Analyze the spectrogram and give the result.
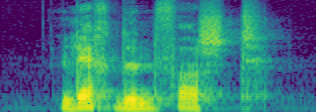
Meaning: inflection of vastleggen: 1. plural past indicative 2. plural past subjunctive
- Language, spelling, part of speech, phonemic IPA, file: Dutch, legden vast, verb, /ˈlɛɣdə(n) ˈvɑst/, Nl-legden vast.ogg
